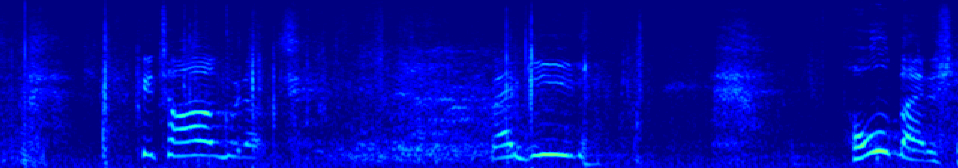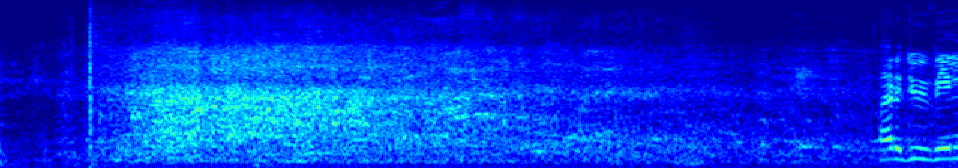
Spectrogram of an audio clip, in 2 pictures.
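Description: A man speaks loudly and theatrically on a stage in a large hall.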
